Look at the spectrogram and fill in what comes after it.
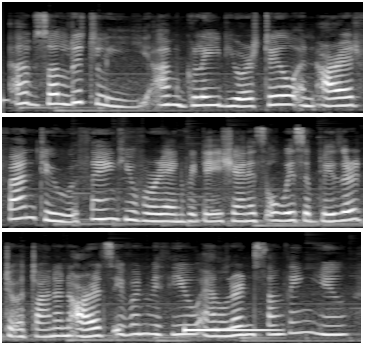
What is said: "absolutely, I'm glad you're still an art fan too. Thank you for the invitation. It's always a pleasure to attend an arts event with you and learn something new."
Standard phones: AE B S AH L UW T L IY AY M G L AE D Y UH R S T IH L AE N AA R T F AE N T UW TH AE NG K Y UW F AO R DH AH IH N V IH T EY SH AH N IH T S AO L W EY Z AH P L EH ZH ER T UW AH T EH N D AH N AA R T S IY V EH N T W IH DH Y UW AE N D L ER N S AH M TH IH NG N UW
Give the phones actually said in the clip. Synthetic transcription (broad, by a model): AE B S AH L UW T L IY AY M G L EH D Y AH R S T IH L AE N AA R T F AE N T UW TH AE NG K Y UW F AO R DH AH IH N V IH T EY SH AH N IH T S AO L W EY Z AH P L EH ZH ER T UW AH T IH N AH N AA R T S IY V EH N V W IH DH Y UW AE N L ER N S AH M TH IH NG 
